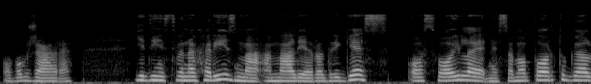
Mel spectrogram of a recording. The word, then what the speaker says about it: Rodrigues: ostala je Amália Rodrigues ili Rodrigues, kako se to u Portugalu izgovara.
